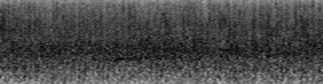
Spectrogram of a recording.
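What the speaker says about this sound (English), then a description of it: "Guys, a round of applause!" A crowd at a Comic Con Q&A session in Rotterdam Ahoy applauds continuously, dense and loud clapping filling the whole moment with no pause.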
